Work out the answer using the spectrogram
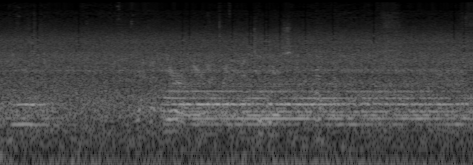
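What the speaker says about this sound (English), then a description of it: "we're rolling into the station at Columbus, Wisconsin" An Amtrak Empire Builder passenger train rolls steadily into the station at Columbus, Wisconsin, with a continuous rumble of wheels heard from inside the car and faint sustained squealing tones rising midway, no talk.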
